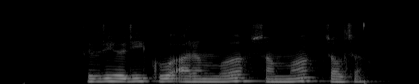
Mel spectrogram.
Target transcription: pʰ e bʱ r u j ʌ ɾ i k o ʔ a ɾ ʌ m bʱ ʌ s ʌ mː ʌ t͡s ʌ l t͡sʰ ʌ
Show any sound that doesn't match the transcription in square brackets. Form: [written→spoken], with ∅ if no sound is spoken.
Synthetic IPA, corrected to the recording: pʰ e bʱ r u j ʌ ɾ i k o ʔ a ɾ ʌ m bʱ ʌ s ʌ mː ʌ t͡s ʌ l t͡sʰ ʌ

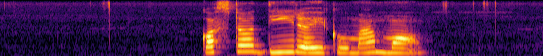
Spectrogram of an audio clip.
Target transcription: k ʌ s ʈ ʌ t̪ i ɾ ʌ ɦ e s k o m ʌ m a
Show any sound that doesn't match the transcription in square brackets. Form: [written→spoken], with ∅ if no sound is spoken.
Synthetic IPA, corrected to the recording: k ʌ s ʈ ʌ [t̪→d̪] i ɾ ʌ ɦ e [s→∅] k o m [ʌ→a] m [a→ʌ]

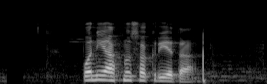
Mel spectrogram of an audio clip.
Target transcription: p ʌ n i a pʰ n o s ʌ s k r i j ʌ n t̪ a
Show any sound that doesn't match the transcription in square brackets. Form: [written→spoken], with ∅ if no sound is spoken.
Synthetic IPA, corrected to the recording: p ʌ n i a pʰ n o s ʌ [s→∅] k r i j ʌ [n→∅] t̪ a

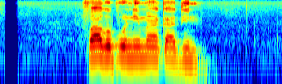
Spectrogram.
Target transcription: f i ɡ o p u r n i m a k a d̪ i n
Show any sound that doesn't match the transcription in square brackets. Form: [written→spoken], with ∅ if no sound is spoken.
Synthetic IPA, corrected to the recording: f [i→a] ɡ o p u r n i m a k a d̪ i n

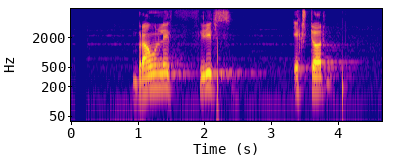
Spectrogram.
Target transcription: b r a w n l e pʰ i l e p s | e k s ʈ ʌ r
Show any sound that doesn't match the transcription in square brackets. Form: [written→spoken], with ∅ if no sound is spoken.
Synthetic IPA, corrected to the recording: b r a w n l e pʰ i l [e→i] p s | e k s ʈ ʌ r

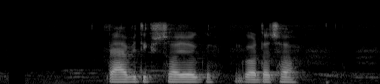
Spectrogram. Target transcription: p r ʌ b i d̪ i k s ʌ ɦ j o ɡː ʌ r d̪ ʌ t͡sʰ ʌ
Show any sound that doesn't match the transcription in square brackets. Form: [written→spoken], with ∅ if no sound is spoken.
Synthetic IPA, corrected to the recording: p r [ʌ→a] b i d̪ i k s ʌ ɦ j o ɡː ʌ r d̪ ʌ t͡sʰ ʌ

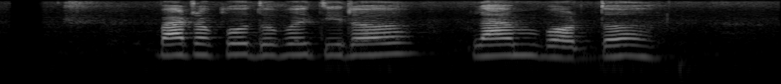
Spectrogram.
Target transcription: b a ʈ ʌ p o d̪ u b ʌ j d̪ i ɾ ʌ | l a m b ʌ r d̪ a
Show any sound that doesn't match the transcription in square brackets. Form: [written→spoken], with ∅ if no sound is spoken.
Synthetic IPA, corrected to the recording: b a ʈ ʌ [p→k] o d̪ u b ʌ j [d̪→t̪] i ɾ ʌ | l a m b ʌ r d̪ [a→ʌ]

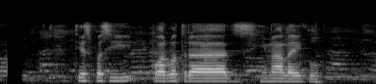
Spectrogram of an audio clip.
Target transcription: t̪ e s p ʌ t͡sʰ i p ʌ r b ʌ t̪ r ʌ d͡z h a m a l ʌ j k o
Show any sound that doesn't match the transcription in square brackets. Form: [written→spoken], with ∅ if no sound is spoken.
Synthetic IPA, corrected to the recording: t̪ e s p ʌ t͡sʰ i p ʌ r b ʌ t̪ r [ʌ→a] d͡z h [a→i] m a l ʌ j k o

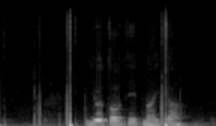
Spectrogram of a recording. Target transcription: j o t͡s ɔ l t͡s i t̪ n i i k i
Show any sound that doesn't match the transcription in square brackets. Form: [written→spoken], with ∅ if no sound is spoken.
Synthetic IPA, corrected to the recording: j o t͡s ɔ [l→ɾ] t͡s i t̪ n [i→a] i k [i→a]

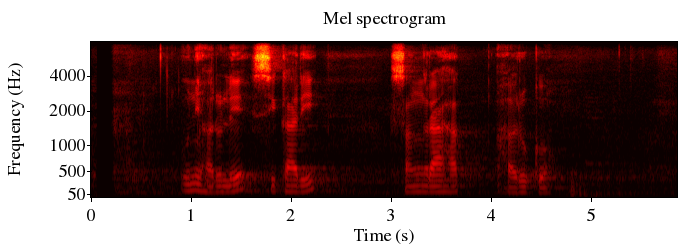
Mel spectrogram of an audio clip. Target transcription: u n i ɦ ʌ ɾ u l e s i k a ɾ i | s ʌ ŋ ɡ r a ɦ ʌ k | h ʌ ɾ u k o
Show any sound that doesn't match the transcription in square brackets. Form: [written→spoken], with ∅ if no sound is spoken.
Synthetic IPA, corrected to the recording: u n i ɦ ʌ ɾ u l e s i k a ɾ i | s ʌ ŋ ɡ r a ɦ ʌ k | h ʌ ɾ u k o

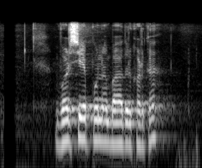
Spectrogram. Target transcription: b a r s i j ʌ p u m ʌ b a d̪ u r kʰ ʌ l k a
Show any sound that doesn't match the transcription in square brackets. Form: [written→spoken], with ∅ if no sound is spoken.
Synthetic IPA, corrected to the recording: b [a→ʌ] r s i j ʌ p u [m→n] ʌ b a d̪ u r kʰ ʌ [l→ɽ] k a

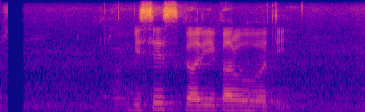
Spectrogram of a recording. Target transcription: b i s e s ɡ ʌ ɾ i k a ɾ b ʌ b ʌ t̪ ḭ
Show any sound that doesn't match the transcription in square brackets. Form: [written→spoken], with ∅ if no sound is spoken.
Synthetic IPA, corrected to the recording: b i s e s ɡ ʌ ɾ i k [a→ʌ] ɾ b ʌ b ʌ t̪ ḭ

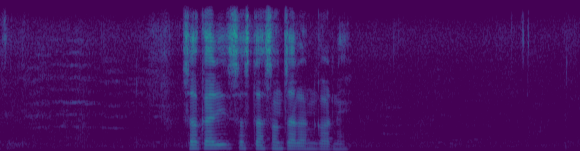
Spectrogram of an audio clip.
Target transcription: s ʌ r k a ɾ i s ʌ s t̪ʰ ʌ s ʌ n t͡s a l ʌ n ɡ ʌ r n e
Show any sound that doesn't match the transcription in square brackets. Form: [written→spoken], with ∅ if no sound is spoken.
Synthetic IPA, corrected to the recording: s ʌ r k a ɾ i s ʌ s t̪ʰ [ʌ→a] s ʌ n t͡s a l ʌ n ɡ ʌ r n e

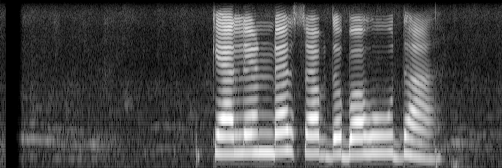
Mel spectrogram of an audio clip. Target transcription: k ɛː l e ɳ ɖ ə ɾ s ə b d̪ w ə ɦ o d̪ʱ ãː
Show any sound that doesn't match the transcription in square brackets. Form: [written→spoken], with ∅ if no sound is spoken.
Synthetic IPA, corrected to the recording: k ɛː l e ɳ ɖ ə ɾ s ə b d̪ [w→b] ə ɦ [o→u] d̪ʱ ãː

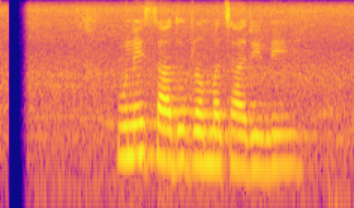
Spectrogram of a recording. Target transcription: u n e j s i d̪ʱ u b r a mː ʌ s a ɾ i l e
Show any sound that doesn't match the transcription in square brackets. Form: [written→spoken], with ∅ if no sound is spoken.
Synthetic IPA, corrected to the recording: u n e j s [i→a] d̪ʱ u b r [a→ʌ] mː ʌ [s→t͡s] a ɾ i l e

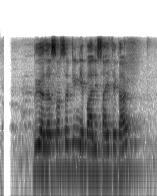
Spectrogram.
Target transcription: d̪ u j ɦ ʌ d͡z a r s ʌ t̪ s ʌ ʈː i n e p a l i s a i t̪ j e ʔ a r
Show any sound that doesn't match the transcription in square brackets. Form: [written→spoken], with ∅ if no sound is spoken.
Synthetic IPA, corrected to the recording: d̪ u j ɦ ʌ d͡z a r s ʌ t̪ s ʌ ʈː i n e p a l i s a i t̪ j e [ʔ→k] a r

